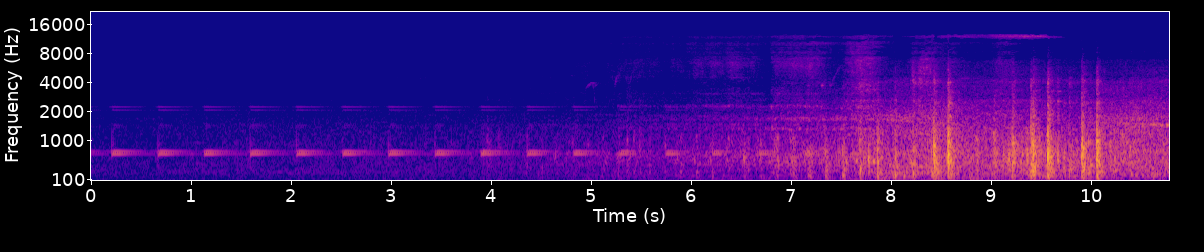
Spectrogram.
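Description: KiHa 66 diesel railcar approaching and passing close by, growing louder from about halfway, its wheels clacking over the rail joints loudest in the last few seconds. A ding repeats about twice a second throughout.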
